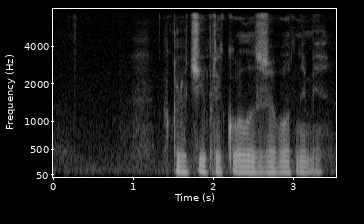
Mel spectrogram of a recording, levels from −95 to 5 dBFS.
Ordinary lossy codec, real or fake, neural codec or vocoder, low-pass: none; real; none; 7.2 kHz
